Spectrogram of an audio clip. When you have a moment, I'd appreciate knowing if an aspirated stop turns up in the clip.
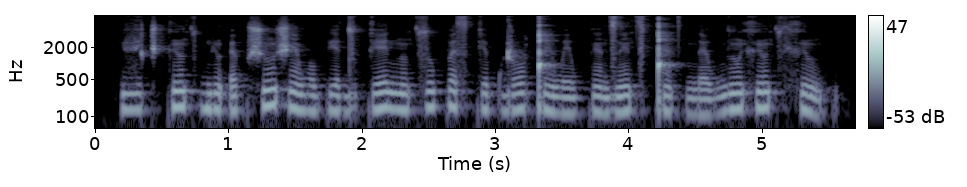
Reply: no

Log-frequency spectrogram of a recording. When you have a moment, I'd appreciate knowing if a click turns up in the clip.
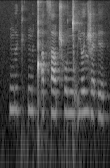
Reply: yes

